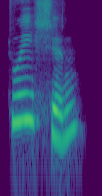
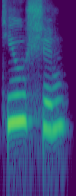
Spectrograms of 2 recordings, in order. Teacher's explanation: the stress is in the first syllable in the british accent and the stress is on the second syllable in the american accent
